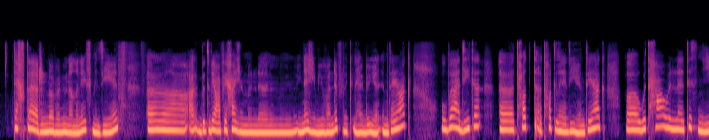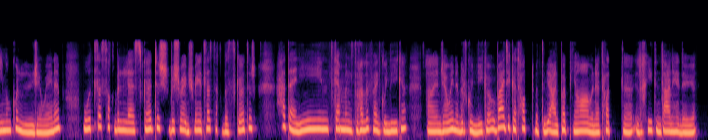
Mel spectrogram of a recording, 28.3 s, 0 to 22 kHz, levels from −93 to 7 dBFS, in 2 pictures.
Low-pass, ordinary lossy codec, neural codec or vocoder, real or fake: 7.2 kHz; none; codec, 16 kHz, 1 kbps, X-Codec, WavLM features, trained on Multilingual LibriSpeech; fake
